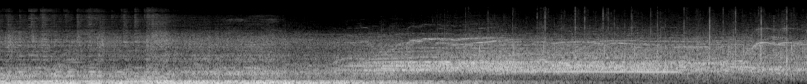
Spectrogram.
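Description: Live band music with a heavy bass fades out about three seconds in. A concert crowd then cheers and screams, with scattered clapping.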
